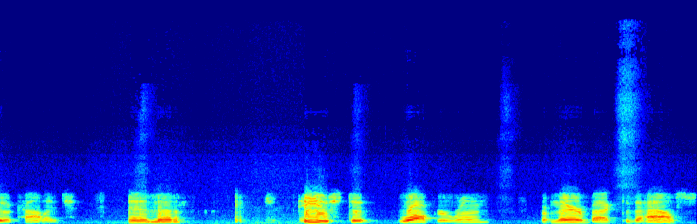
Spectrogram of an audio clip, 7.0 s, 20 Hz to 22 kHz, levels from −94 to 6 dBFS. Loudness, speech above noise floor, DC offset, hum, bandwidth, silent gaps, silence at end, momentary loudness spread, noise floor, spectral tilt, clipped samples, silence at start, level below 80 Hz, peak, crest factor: -18 LUFS; 29 dB; under 0.1%; none; 12 kHz; none; 0.2 s; 18 LU; -46 dBFS; -6 dB/octave; under 0.1%; 0 s; -82 dBFS; 0 dBFS; 18 dB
